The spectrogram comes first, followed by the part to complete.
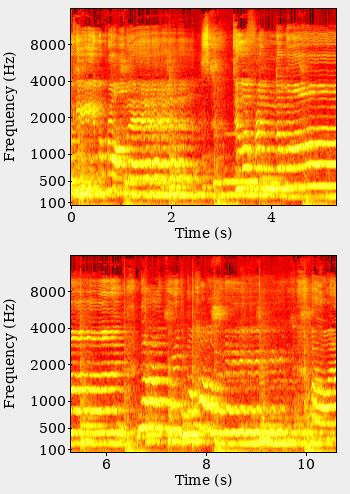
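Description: A woman singing a slow, sustained melody live, accompanied by a hand drum struck with the hands in a steady low beat about once every second or so.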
